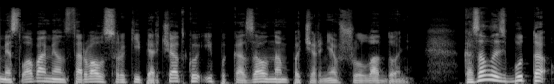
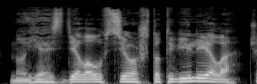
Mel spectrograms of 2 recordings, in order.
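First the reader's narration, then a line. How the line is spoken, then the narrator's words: Near-shrieking. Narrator (Russian): чуть ли не визжала Риста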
